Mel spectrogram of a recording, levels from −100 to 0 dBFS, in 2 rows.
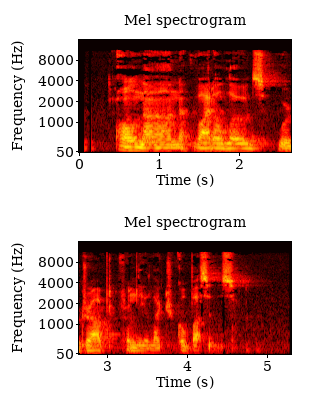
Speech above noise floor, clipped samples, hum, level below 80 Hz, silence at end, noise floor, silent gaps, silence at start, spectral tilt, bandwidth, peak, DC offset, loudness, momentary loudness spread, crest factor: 33 dB; under 0.1%; none; -64 dBFS; 0.55 s; -67 dBFS; none; 0.05 s; -4 dB/octave; 11.5 kHz; -14 dBFS; under 0.1%; -33 LUFS; 10 LU; 22 dB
